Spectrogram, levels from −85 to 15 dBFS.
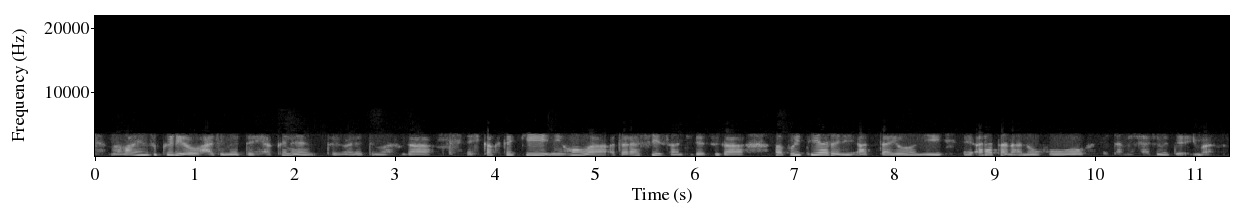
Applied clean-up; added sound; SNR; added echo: none; none; none; none.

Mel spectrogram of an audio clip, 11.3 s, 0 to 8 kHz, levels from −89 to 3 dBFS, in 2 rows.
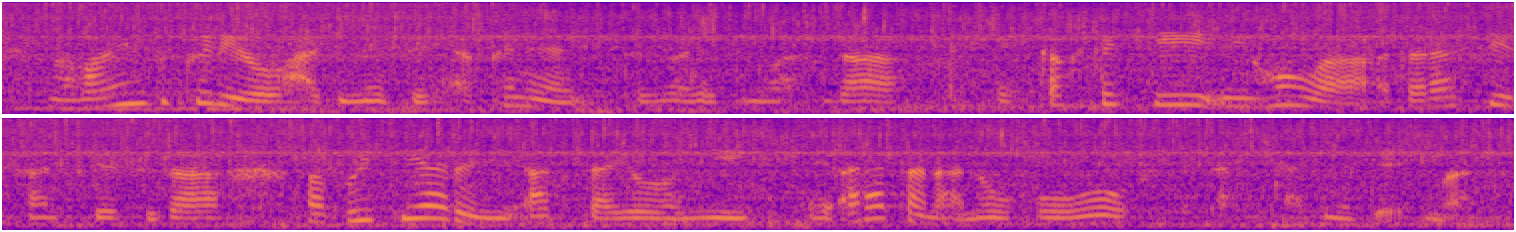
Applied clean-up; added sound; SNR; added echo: none; Sink (filling or washing) / Water tap, faucet; 4 dB; none.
